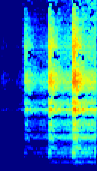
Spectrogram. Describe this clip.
reverse sidesticks
sidestick stereo effects
side-stick, effects, sidestick, kit, percussion, drum, reverb, stereo, background, delay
